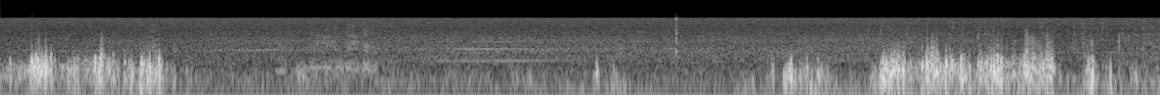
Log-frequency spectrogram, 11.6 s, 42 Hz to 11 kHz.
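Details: Domestic pig piglets recorded in 2009. Clusters of low, hoarse grunting bursts open the recording, then comes a long quieter stretch with a faint hum and scattered soft noises, before another lively burst of grunts near the end.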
